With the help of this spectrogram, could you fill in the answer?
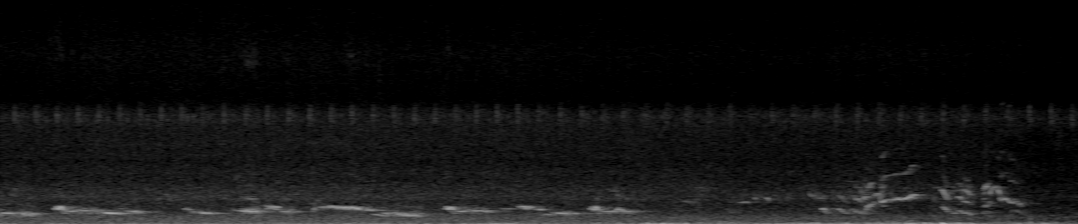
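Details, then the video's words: Mimicking female Australian magpie with a repertoire of copied dog and bird sounds gives a series of mellow warbled phrases repeated about every half second, then a tangle of higher twittering notes, with steady low background rumble. "Magpie Mimics Dogs/Birds"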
